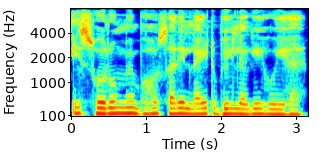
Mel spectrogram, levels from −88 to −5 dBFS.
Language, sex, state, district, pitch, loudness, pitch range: Hindi, male, Jharkhand, Palamu, 150 Hz, -18 LUFS, 140-155 Hz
